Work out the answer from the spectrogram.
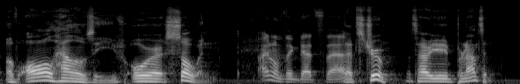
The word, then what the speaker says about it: Samhain: Halloween, the modern-day descendant of All Hallows Eve, or Samhain. I don't think that's that. That's true. That's how you pronounce it. That's pronounced Sam Hain. Nope. Look it up. It's Celtic.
